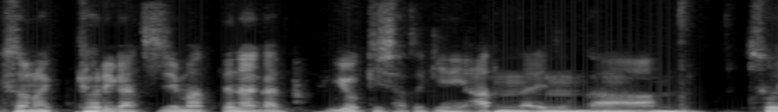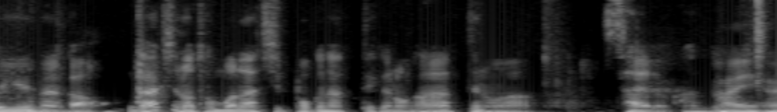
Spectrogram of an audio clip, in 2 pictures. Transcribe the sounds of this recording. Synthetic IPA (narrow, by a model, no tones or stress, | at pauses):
so̞no̞kʲo̞ɾʲiɡat͡ɕiʑimat̪ːe̞nãŋkajo̞kʲiɕi̥t̪at̪o̞kʲiɲ̟ḭʔa̰t̪ːaɾʲit̪o̞kaso̞ːjɯ̟ːnãŋkaɡat͡ɕino̞t̪o̞mo̞d̪at͡ɕipːo̞k̬ɯ̟nat̪ːe̞kɯ̟no̞̰ka̰nat̪ːeiɯ̟no̞βa̰ | saiɾo̰kãɲ̟d͡ʑi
